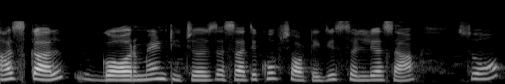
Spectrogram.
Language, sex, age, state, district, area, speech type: Goan Konkani, female, 18-30, Goa, Ponda, urban, spontaneous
